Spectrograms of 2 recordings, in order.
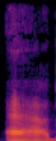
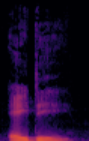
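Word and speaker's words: ad (עד): The word everlasting is a masculine noun, and it's pronounced ad, and it's spelled the same way that you would think, A-D.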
